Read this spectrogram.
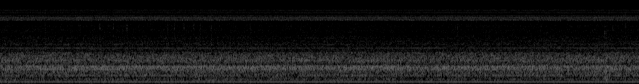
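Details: Yongnuo YN600 LED light's original cooling fan, heard about 70 cm away, gives a constant airy hiss with a faint steady whine that the housing amplifies; loud cooling fan noise, before swapping to a low-noise fan.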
